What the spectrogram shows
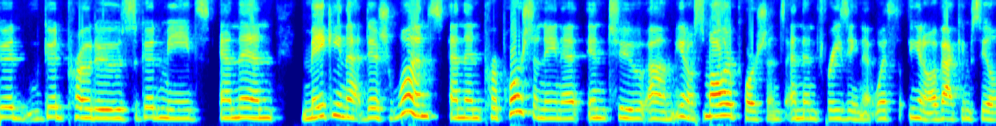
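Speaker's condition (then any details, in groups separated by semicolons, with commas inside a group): No condition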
